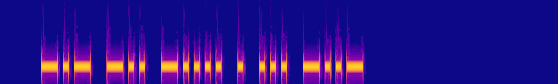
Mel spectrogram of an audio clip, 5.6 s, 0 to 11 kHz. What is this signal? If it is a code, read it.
Morse code, heard as a keyed tone, about 21 wpm, 700 Hz. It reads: KD6ESX
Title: USA Call Signs - 6 Characters - Repeated 2x - 22wpm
